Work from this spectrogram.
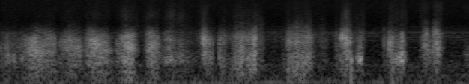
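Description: A cotton swab strokes and scratches inside the right silicone ear of a binaural microphone, a soft and solid ear, and along its rim. The result is a run of close, muffled rubbing and scraping bursts, dull and mid-pitched with no bright edge, over a steady low hum.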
